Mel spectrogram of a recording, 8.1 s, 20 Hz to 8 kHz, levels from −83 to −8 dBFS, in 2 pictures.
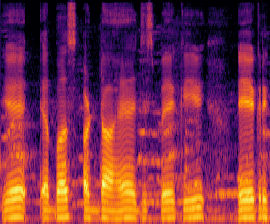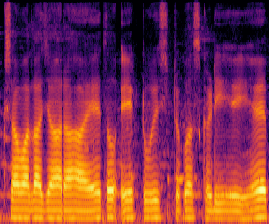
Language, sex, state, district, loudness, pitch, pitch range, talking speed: Hindi, male, Uttar Pradesh, Saharanpur, -17 LUFS, 110 Hz, 105-115 Hz, 140 wpm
